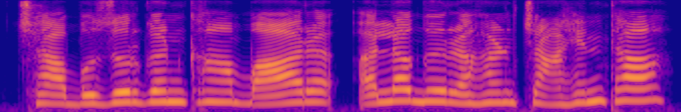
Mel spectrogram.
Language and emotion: Sindhi, neutral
